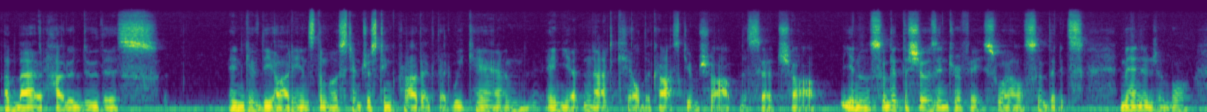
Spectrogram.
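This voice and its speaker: Noticeable background noise sits behind a man whose fairly low voice shows ordinary pitch variation. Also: moderate pace. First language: not English. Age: young. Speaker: stage director. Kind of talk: interview.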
